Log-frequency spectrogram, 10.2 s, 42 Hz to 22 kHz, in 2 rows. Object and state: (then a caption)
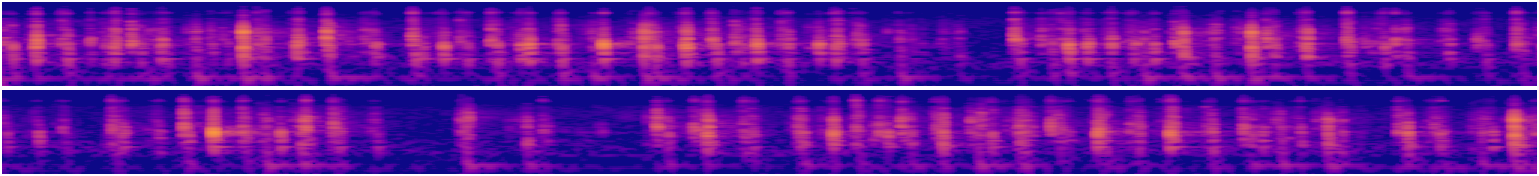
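Plastic mechanical keyboard. A NiZ Plum Atom 68, a compact 68-key mechanical keyboard with a hollow white plastic case and purple and yellow plastic Domikey Gas Attack SA keycaps, sits on a desk pad while both hands type on it with fingertips. A rapid, steady stream of short, hollow, clacky keystrokes centers in the midrange, with brief pauses near 3.3 and 6.7 seconds.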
